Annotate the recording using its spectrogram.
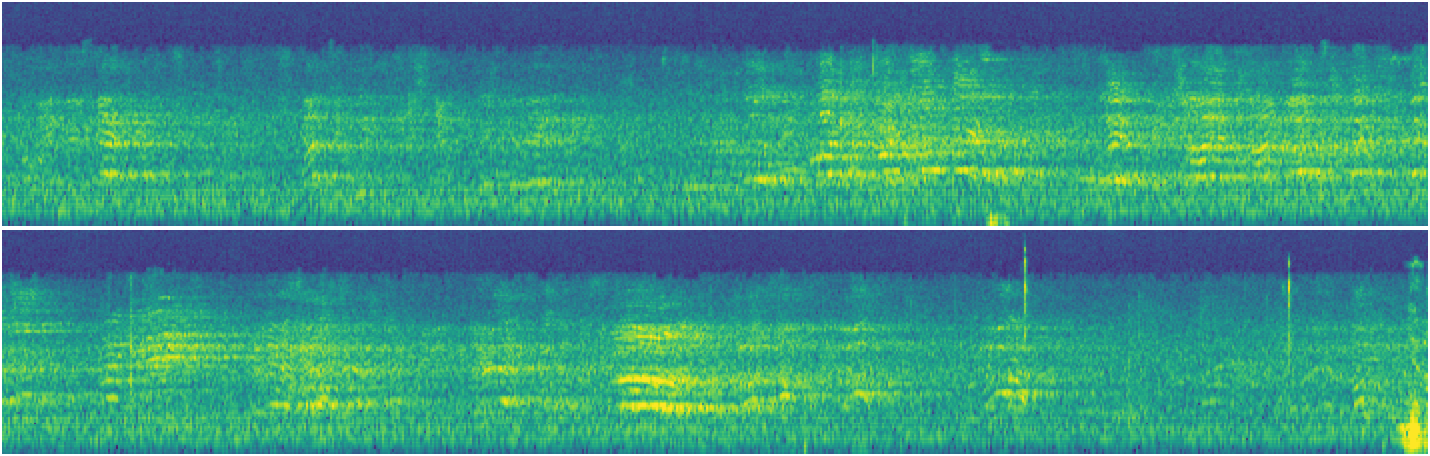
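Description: Faint arena sound: distant voices calling out, echoing in a large sports hall. A single dull thud comes about seven and a half seconds in.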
